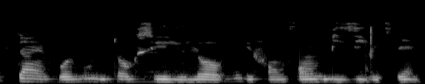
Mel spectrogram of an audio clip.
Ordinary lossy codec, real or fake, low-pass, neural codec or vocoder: none; real; 7.2 kHz; none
